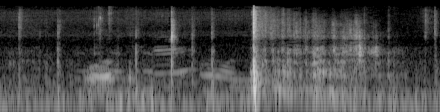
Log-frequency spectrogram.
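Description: A single loud rifle shot about a second and a quarter in, from a scoped rifle fired off a shooting rest, with a few fainter sharp cracks around it.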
